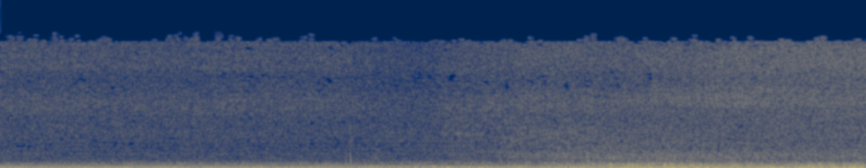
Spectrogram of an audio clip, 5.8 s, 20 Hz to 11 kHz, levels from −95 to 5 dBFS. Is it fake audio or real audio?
real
